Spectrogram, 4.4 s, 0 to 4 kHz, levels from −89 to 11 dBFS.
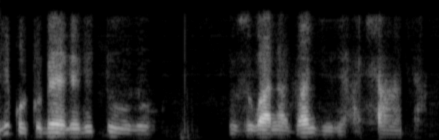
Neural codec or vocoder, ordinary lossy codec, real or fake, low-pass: codec, 44.1 kHz, 2.6 kbps, SNAC; none; fake; 3.6 kHz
